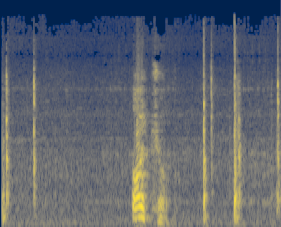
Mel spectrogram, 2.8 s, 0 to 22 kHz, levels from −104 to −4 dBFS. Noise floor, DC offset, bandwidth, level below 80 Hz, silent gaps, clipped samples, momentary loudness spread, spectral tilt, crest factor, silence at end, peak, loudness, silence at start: -46 dBFS; under 0.1%; 16.5 kHz; -52 dBFS; none; under 0.1%; 13 LU; -4.5 dB/octave; 18 dB; 0 s; -2 dBFS; -18 LUFS; 0.05 s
